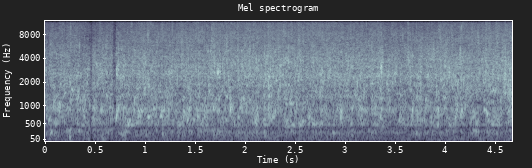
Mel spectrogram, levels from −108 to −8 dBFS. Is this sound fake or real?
fake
